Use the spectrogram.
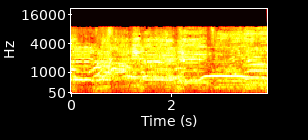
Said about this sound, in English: And, you know, today the former president turned 77. It's his birthday. Yesterday, this crowd at this cafe sang him happy birthday.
